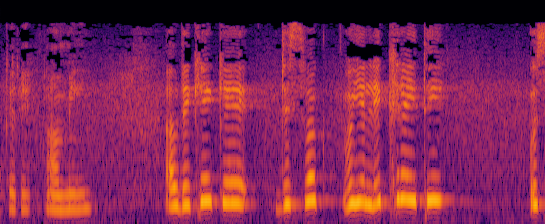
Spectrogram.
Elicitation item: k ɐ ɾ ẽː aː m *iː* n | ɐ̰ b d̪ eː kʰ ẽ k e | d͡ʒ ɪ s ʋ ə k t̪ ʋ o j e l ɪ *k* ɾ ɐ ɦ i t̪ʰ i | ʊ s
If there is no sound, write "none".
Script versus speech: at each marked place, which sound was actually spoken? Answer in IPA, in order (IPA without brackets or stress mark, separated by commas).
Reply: iː, kʰ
